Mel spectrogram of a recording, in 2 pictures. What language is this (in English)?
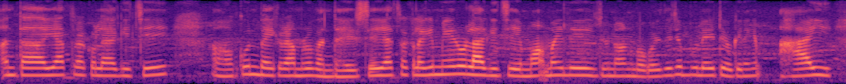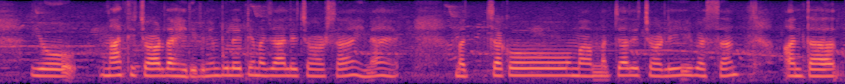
Nepali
